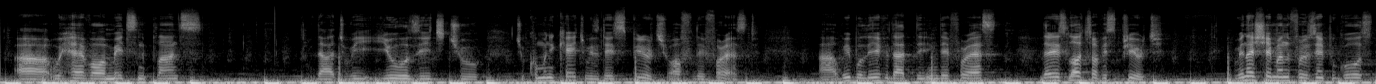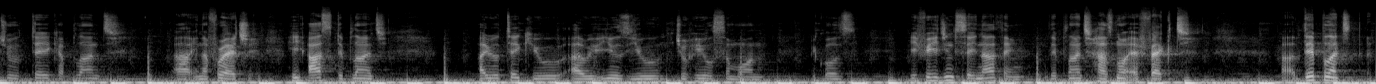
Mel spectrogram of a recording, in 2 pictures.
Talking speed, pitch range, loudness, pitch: 160 wpm, 70-80 Hz, -20 LUFS, 75 Hz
